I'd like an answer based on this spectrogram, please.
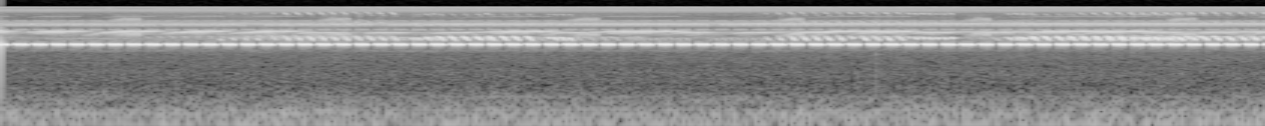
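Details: Buckwheat field insects at Ora-dong on volcanic Jeju Island, South Korea, keep up a regular, fast, high-pitched pulsing chirp, while fainter buzzy trills from other callers rise and fade above it, nothing else audible.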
